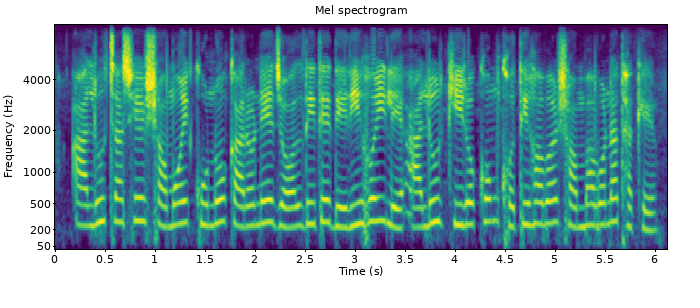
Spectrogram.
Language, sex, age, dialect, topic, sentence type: Bengali, female, 41-45, Rajbangshi, agriculture, question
